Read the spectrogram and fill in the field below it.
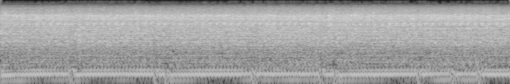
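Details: Allis Chalmers B tractor engine, now running on gasoline by itself after a long repair, with oil pressure present. A steady, even low thrum with a regular firing beat and no misses or knocks. Normal, clean idle.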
